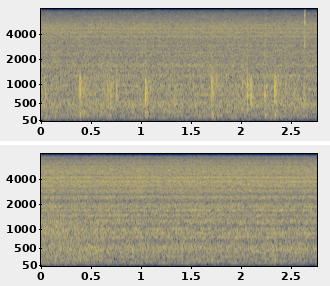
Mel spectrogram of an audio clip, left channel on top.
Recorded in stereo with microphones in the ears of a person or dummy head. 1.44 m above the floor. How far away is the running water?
About 2.5 m.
